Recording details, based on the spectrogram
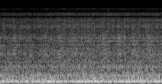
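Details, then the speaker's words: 25-year-old Trane rooftop package unit not cooling in a heat wave: heavy steady low droning hum with a coarse rumble underneath while moving air, neither refrigerant circuit feeling cold; rough abnormal running noise, cause unclear. "Sounds like crap."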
